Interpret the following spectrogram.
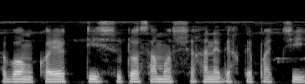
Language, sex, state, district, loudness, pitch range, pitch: Bengali, male, Assam, Hailakandi, -20 LUFS, 115-125 Hz, 120 Hz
